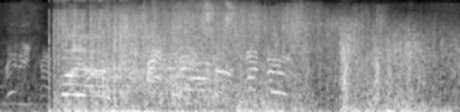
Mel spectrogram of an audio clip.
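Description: Ship cannon fire from an Assassin's Creed Rogue naval battle: a loud, sustained barrage of booming blasts under shouted crew commands and battle noise.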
